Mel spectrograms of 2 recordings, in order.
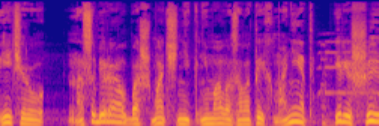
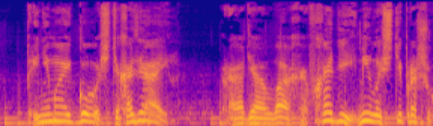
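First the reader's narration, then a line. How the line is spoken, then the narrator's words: Shouted. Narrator (Russian): прокричал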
